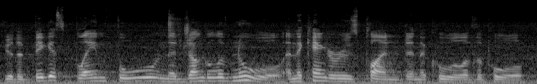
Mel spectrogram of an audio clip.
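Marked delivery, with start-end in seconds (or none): 0.0-2.8 higher, put-on kangaroo jeer; jeering taunt. A narrator's reading. Kangaroos ridiculing Horton at the pool, jeering. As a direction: taunt him in a character voice.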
